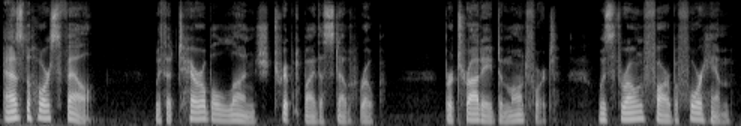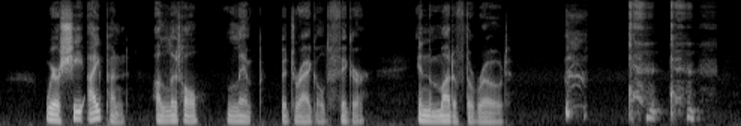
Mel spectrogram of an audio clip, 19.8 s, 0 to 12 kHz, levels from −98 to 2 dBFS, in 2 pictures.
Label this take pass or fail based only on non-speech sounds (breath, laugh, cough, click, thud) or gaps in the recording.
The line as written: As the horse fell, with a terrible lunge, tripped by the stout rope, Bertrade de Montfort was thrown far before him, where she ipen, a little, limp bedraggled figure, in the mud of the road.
fail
